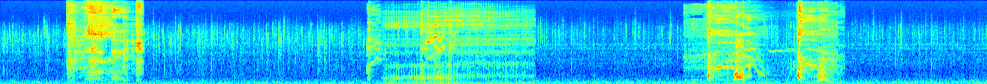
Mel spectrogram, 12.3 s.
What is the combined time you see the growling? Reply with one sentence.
You can hear the growling for 5 seconds altogether.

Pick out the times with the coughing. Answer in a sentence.
You can hear the coughing from 1.0 to 1.6 s, from 4.5 to 5.8 s and from 8.8 to 10.6 s.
